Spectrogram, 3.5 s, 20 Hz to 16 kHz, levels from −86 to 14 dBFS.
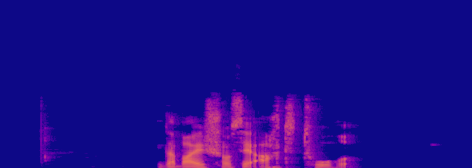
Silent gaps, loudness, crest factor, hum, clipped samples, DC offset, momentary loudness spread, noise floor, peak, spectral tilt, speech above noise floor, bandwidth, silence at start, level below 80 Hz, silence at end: none; -27 LUFS; 26 dB; none; under 0.1%; under 0.1%; 11 LU; -90 dBFS; -4 dBFS; -4 dB/octave; 62 dB; 7.6 kHz; 1.2 s; -66 dBFS; 0.95 s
